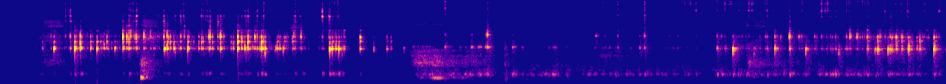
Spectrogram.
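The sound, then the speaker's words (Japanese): Hot water trickles and drips as it is poured over drip coffee. Many small, faint splashes come in two busy stretches with a sparse, quieter gap between them. “ドリップしなくなってきましたね。ではもう少しお湯を追加していきますか。”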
